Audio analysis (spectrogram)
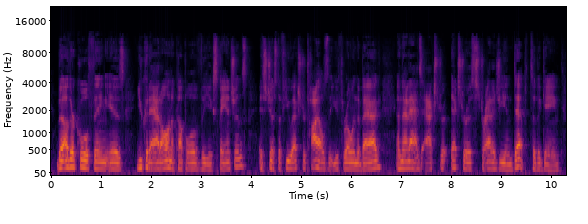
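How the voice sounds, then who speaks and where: A man in relaxed podcast chat, rattling off game facts between "um"s and easy laughs. His voice is a little worn, as if he is losing it. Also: lowish voice. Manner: enthusiastic, laughs often, lists game facts with fillers. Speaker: podcast co-host reviewing board games. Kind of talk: casual chat.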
